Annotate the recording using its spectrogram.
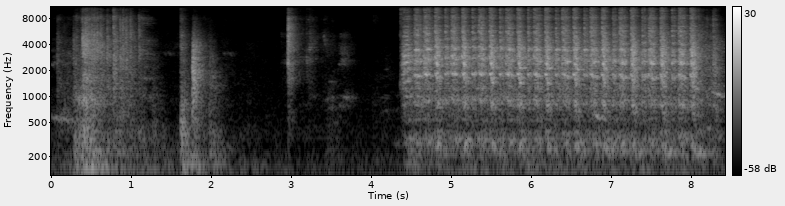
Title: TMX 125 ALPHA 2021 HARD STARTING PROBLEM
